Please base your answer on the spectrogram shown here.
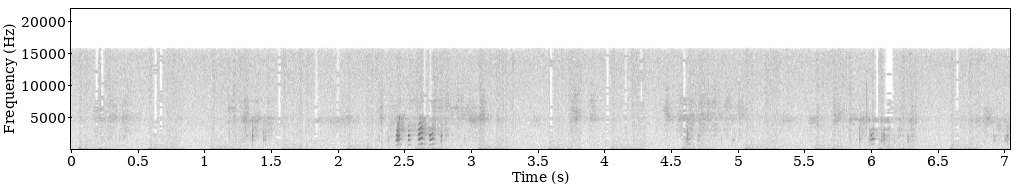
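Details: Trail-camera recording of a European badger cub, 16 June 2021: three short bursts of harsh, chattering squeals a couple of seconds apart, set against a constant low pulsing hum.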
